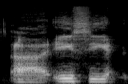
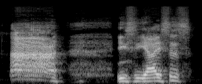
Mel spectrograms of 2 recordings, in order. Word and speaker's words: Isaias: anything so far from Hurricane EC, come on, tongue. Hurricane Isaias. I had it right the first time. Isaias.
